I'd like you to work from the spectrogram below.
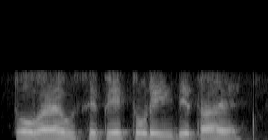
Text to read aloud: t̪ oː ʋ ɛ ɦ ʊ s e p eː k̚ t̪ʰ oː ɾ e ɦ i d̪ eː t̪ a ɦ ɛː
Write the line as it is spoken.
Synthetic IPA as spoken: t̪ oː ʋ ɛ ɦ ʊ s e p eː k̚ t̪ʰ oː ɽ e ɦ i d̪ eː t̪ a ɦ ɛː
